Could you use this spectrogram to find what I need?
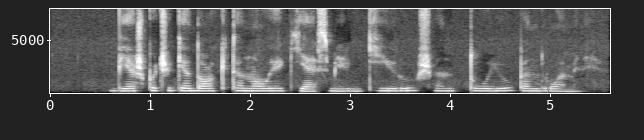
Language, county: Lithuanian, Klaipėda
